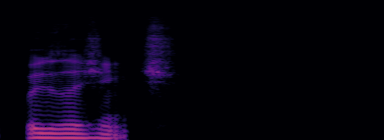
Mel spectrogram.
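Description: A young man speaks into a microphone with animation.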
